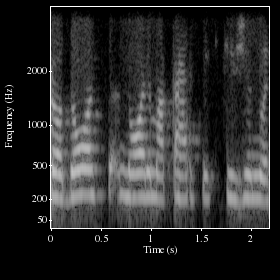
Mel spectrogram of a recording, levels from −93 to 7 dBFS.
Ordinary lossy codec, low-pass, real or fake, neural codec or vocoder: Opus, 24 kbps; 3.6 kHz; real; none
